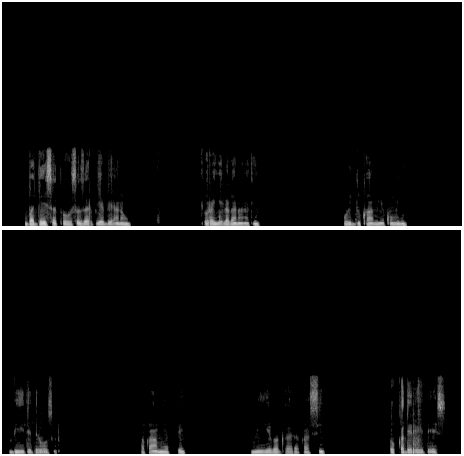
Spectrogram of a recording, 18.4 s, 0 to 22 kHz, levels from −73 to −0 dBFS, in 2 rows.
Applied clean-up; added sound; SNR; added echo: none; none; none; none.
